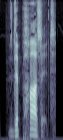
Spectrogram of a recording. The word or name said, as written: deposit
